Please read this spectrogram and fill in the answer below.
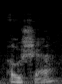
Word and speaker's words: OSHA: So, the Occupational Safety and Health Act OSHA, which is usually pronounced OSHA.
